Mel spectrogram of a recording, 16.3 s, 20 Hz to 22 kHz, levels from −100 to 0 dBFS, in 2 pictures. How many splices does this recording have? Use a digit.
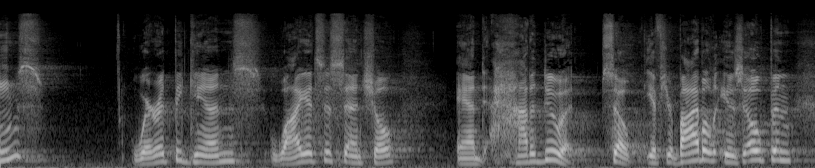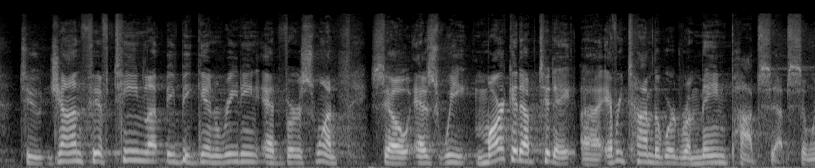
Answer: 2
